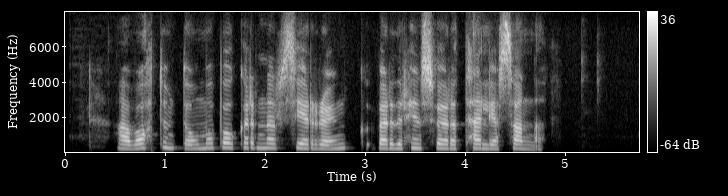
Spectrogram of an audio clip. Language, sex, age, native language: Icelandic, female, 40-49, Icelandic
